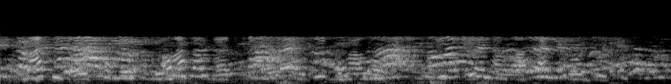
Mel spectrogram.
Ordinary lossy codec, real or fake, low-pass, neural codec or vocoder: AAC, 32 kbps; real; 3.6 kHz; none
